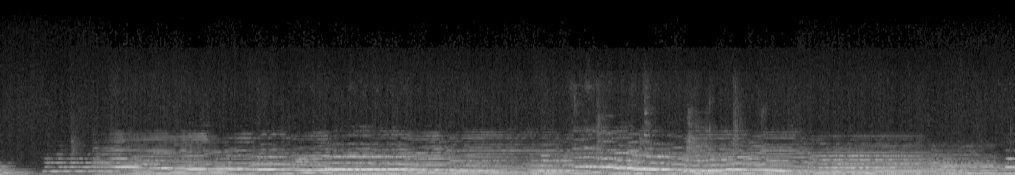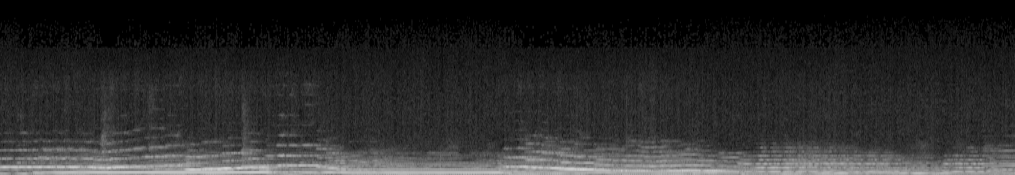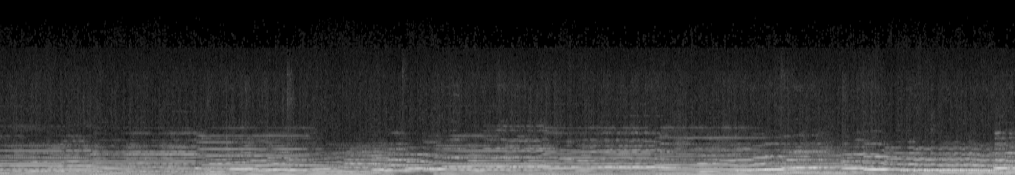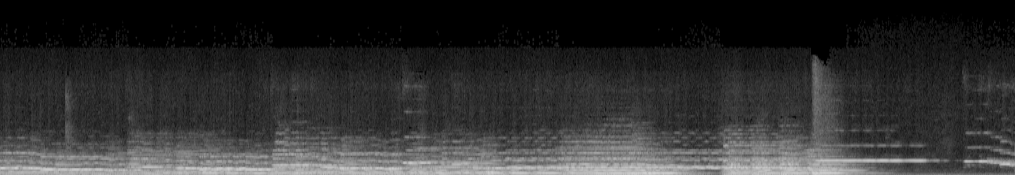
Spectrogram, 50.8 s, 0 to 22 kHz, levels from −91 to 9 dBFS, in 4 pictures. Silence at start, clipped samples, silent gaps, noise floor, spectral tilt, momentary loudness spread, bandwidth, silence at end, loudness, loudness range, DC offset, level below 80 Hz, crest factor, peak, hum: 0 s; under 0.1%; none; -39 dBFS; -7 dB/octave; 12 LU; 14 kHz; 0 s; -18 LUFS; 8 LU; under 0.1%; -40 dBFS; 16 dB; 0 dBFS; none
